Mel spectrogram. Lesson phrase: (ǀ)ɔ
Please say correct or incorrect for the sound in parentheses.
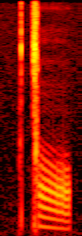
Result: correct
